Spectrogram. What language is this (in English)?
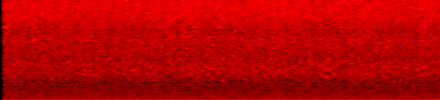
Taita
